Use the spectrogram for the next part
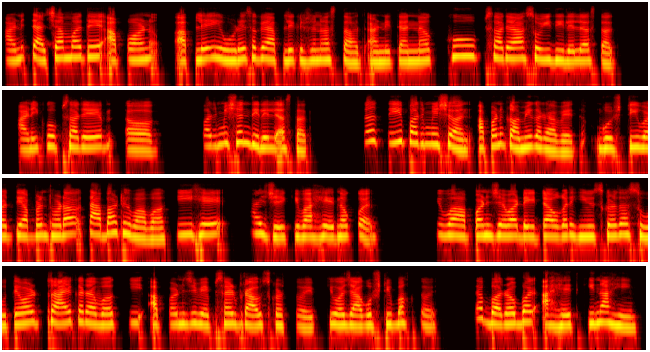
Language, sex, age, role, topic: Marathi, female, 20-24, guest, भविष्यात गोपनीयतेबाबत कोणत्या गोष्टींची चिंता करावी लागेल?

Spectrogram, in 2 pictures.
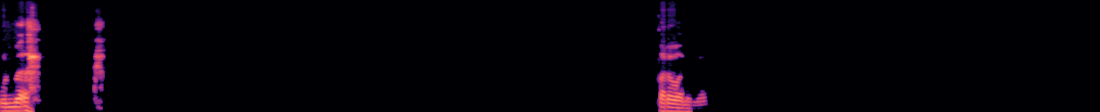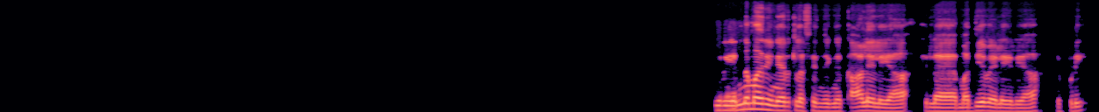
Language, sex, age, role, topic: Tamil, male, 30-34, host, நண்பர்களும் குடும்பத்தினரும் தரும் ஆதரவு மனஅழுத்தத்தை குறைக்க எவ்வளவு உதவுகிறது?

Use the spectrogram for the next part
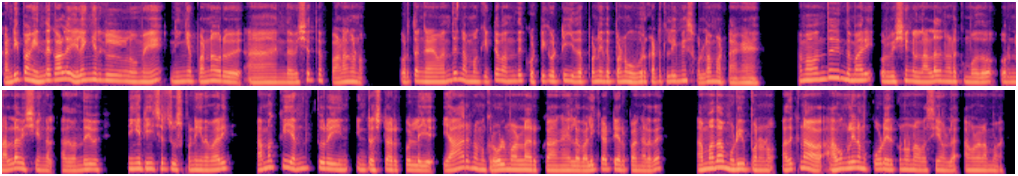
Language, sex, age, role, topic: Tamil, male, 25-29, host, வழிகாட்டியை நீங்கள் எப்படித் தேர்வு செய்வீர்கள்?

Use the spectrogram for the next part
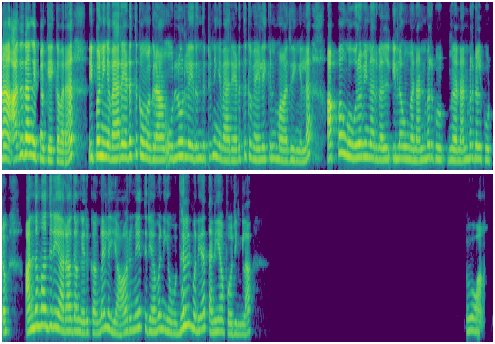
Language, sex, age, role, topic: Tamil, female, 25-29, host, வேலை மாற்றம் செய்யுமுன் உங்கள் உள்ளம் சொல்வதைக் நீங்கள் எப்படி சோதிப்பீர்கள்?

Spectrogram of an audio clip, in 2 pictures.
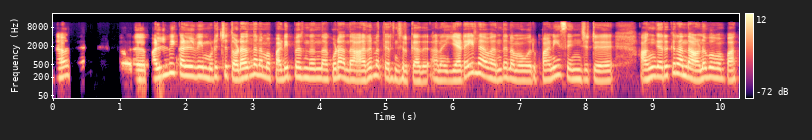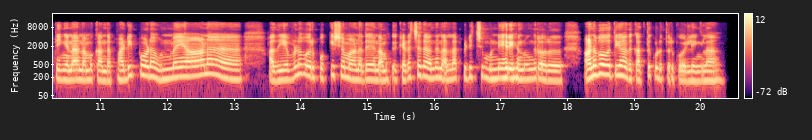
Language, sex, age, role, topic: Tamil, female, 35-39, host, உன் வாழ்க்கையை மாற்றிய சின்ன சம்பவம் என்ன?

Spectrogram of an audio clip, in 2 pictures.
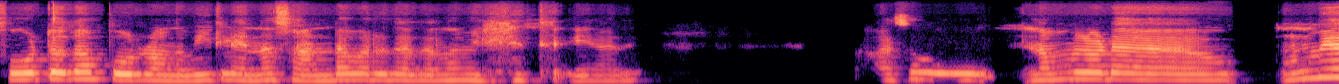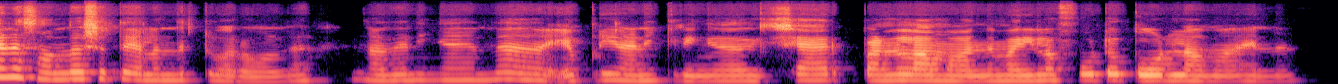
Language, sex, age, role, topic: Tamil, female, 30-34, host, பொதுவாக பேசும்போது, உங்கள் தனிப்பட்ட கதையை எவ்வளவு அளவுக்கு பகிர வேண்டும் என்று நீங்கள் எப்படி முடிவு செய்கிறீர்கள்?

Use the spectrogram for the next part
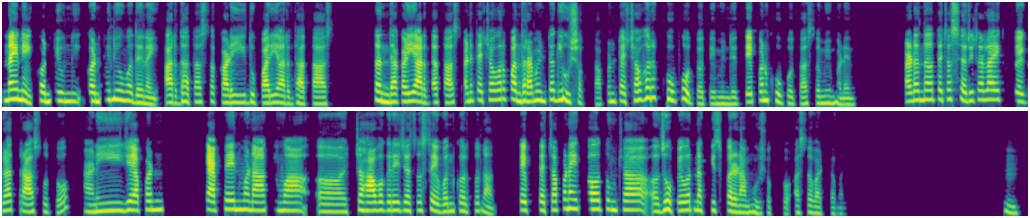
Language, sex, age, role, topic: Marathi, female, 35-39, guest, तुम्ही झोपेची दिनचर्या कशी पाळता?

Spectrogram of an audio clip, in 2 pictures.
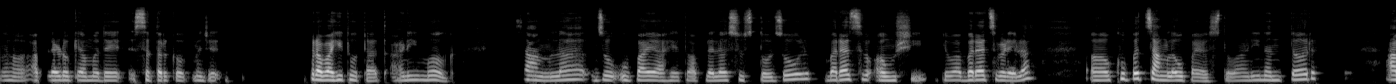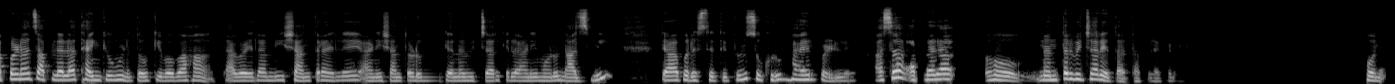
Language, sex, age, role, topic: Marathi, female, 45-49, guest, दैनंदिन जीवनात स्वीकृतीचं एक साधं उदाहरण सांगू शकाल का?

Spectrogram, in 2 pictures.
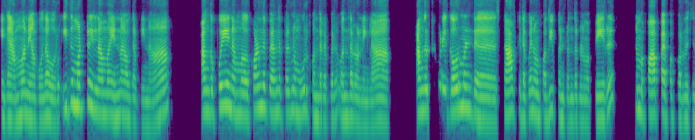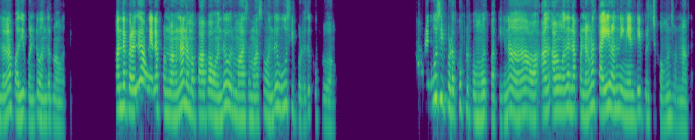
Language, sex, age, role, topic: Tamil, female, 35-39, guest, நீங்கள் காயமடைந்த பிறகு முதல் இரண்டு வாரங்களில் என்னென்ன செய்ய வேண்டும்?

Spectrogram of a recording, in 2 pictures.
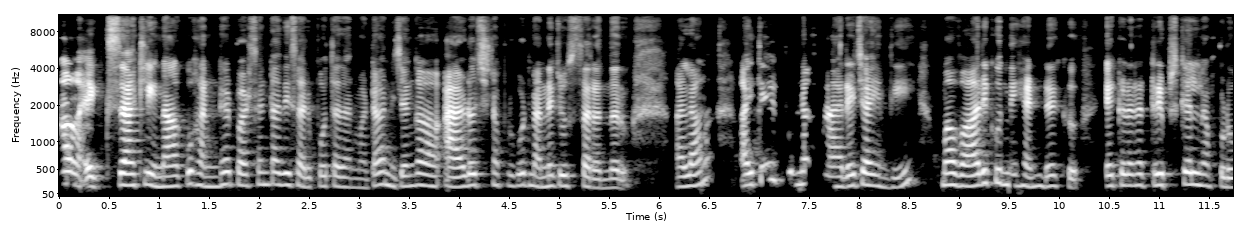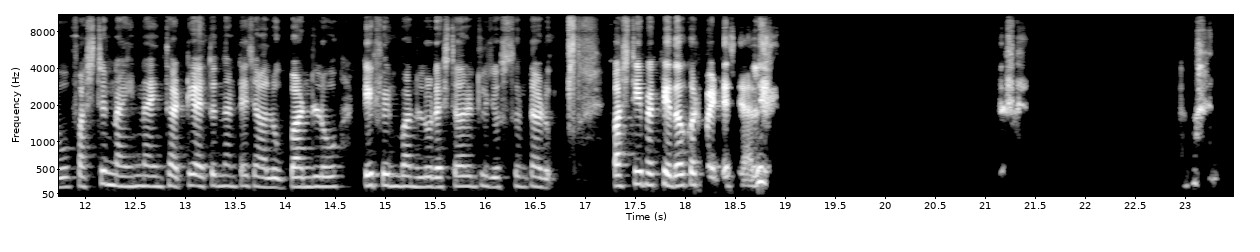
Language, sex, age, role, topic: Telugu, female, 30-34, guest, ఆగ్రహం ఉన్నప్పటికీ శాంతంగా ఎలా చెప్పాలి?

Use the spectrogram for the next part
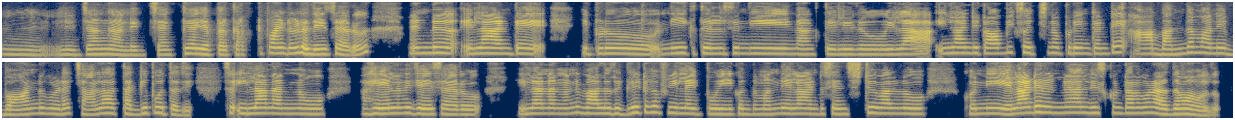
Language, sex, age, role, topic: Telugu, female, 20-24, host, కుటుంబంలో మన మాటను వినకపోవడం సమస్యేనా?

